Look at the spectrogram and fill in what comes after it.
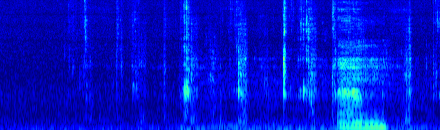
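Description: Close-up chewing of a mouthful of broccoli, with a few sharp crunchy bites, then a short hum from the eater about three and a half seconds in, the loudest sound.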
